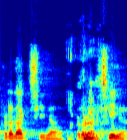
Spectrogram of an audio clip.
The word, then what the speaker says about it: Pradakshina: me perdone la pronunciación, Pradaksina. Y bueno, Pedro, ¿es así o no es así? Te contestaré sí, se llama Pradaksina. Sí.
